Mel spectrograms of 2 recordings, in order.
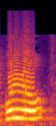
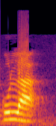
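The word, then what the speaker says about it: kullu (كُلُّ): Nah, makanya dibacanya kullu bukan kulla, ya.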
